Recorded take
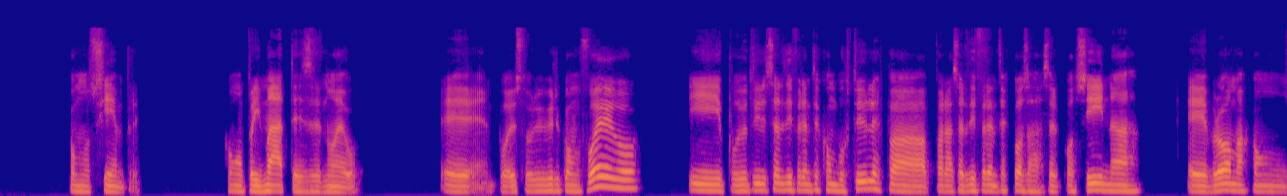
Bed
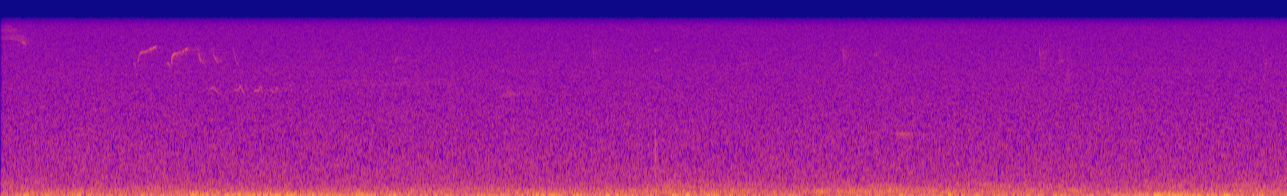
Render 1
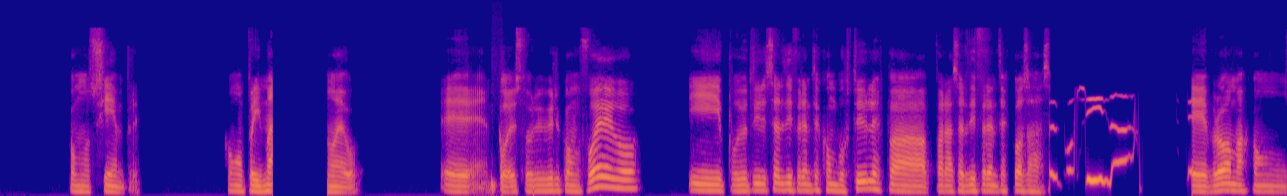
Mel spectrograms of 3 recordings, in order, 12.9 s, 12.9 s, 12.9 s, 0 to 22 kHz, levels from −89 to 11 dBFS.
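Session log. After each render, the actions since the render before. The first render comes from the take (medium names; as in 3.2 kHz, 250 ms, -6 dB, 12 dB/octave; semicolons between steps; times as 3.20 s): 2.72–3.27 s: mute; 4.91–5.33 s: three bands compressed up and down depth 100%; 10.49–11.92 s: formants replaced by sine waves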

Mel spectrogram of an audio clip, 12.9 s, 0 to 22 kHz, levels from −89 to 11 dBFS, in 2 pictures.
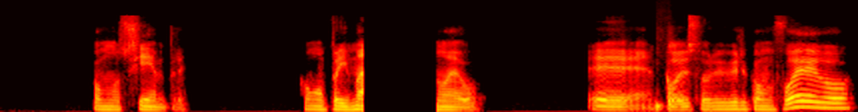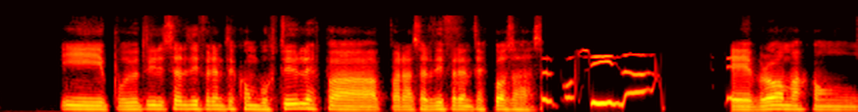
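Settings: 3.51–5.23 s: doubling 13 ms -5 dB; 8.54–9.33 s: peaking EQ 9.9 kHz +13.5 dB; 10.53–11.99 s: low-pass 4 kHz 24 dB/octave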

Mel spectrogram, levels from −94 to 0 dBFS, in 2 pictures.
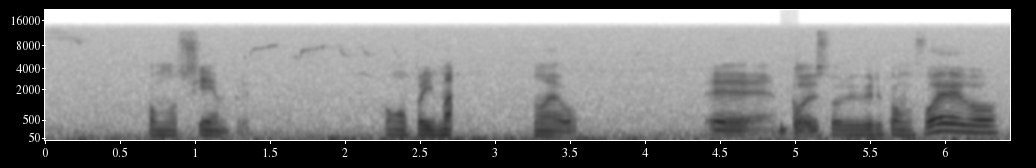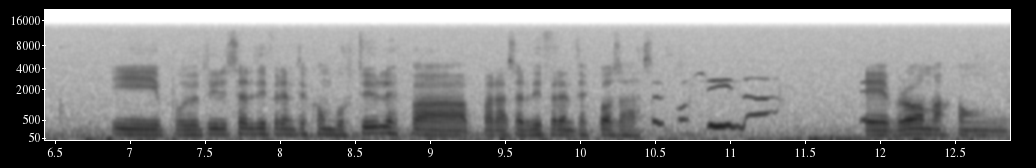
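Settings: add bed -10.5 dB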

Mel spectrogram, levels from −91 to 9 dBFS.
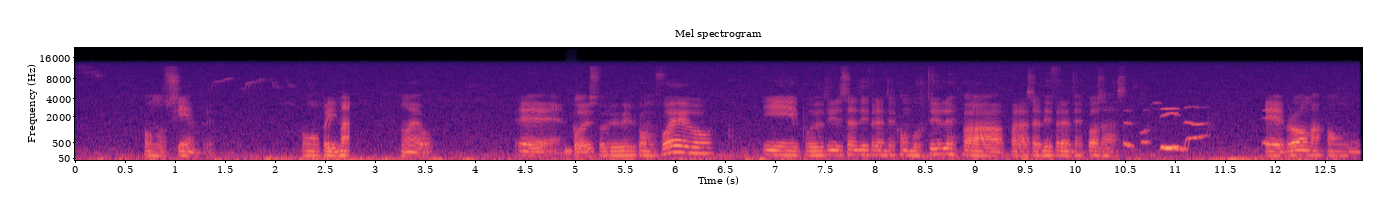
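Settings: doubling 34 ms -4 dB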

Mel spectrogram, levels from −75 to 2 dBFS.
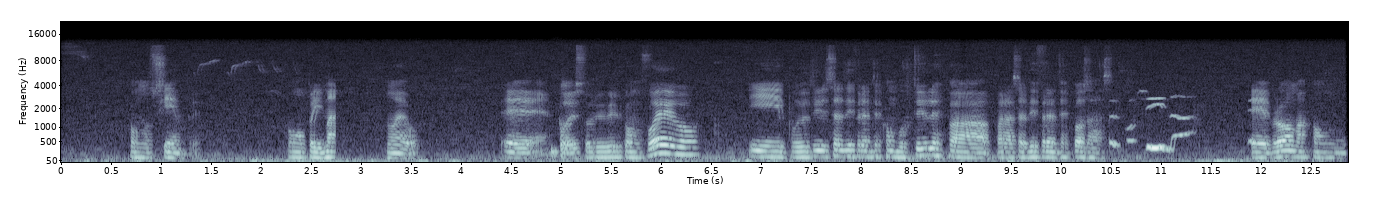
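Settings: trim +5.5 dB; peak limiter -1 dBFS, peak gain reduction 3 dB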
